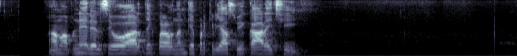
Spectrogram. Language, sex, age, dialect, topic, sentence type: Magahi, male, 51-55, Western, banking, statement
